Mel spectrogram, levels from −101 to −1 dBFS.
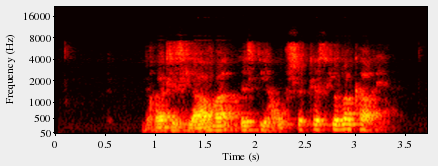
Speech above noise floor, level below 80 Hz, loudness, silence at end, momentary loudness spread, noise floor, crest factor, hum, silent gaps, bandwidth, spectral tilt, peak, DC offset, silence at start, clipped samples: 48 dB; -74 dBFS; -35 LUFS; 0.4 s; 10 LU; -82 dBFS; 18 dB; none; none; 7.6 kHz; -6 dB/octave; -18 dBFS; under 0.1%; 0.85 s; under 0.1%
